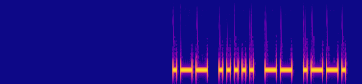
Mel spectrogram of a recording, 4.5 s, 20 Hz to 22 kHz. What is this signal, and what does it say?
Morse code, heard as a keyed tone, about 25 wpm, 700 Hz. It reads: W5MP
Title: USA Call Signs - 4 Characters - 25wpm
